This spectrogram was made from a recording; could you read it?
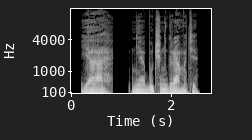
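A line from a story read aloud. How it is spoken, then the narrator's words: Sad reply. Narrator (Russian): ответил Петр грустно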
